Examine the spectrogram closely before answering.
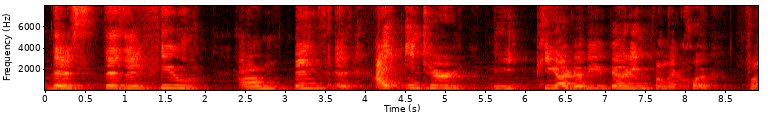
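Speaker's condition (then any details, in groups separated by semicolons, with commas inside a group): Cerebral palsy; legs more than hands, wheelchair, surgery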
